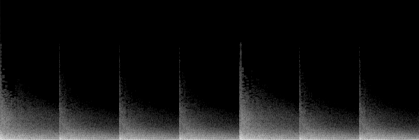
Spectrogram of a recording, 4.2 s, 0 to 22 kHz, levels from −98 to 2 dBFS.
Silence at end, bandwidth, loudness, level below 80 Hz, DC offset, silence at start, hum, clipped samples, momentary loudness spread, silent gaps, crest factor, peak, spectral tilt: 0 s; 5.2 kHz; -24 LUFS; -32 dBFS; 2%; 0 s; none; under 0.1%; 10 LU; none; 18 dB; -4 dBFS; -10 dB/octave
